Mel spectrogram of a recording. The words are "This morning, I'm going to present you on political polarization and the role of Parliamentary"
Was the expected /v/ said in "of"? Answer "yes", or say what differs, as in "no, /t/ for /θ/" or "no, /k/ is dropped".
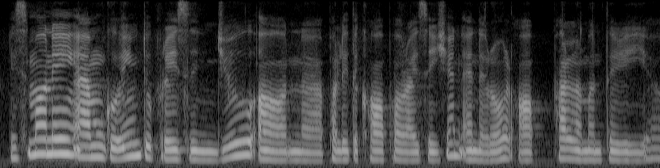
no, /f/ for /v/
